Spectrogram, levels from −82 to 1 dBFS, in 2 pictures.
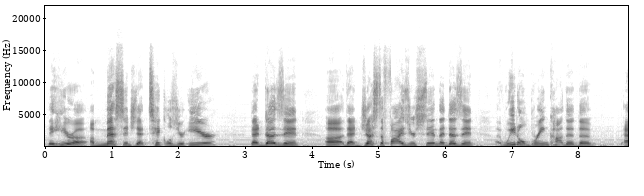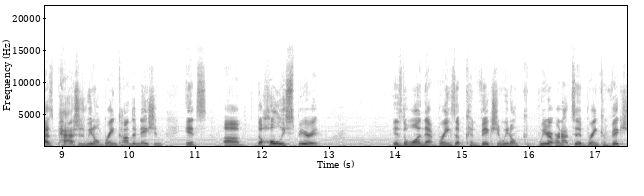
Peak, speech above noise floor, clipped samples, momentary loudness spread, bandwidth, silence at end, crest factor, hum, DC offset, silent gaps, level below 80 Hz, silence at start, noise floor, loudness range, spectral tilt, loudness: -12 dBFS; 22 dB; under 0.1%; 10 LU; 18 kHz; 0 s; 22 dB; none; under 0.1%; none; -60 dBFS; 0.05 s; -55 dBFS; 6 LU; -3 dB/octave; -33 LUFS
